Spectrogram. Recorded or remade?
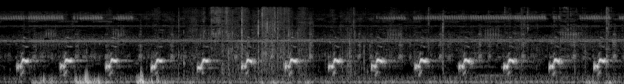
recorded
